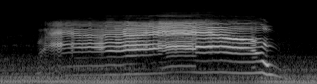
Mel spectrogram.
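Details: One continuous harsh yowl about two seconds long from a belligerent stray cat, bright and strained, ending in a quick falling drop.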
